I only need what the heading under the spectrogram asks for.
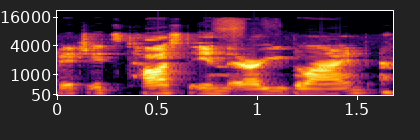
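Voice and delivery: normal talking voice

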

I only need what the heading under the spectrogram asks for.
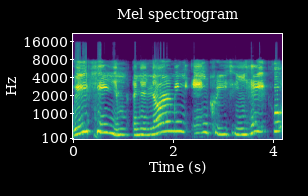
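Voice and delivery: very high, very slow dumb cartoon kid voice, "seen" drawn out. Quote Cowart's statement from yesterday in the stupidest voice possible, almost Cartman. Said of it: "I gotta use the stupidest voice I can".

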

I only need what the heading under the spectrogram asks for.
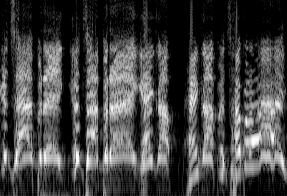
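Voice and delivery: acted very loud yelling. Speaker retells finding someone in the house, retelling a loud yell. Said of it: "I yell it really loud".

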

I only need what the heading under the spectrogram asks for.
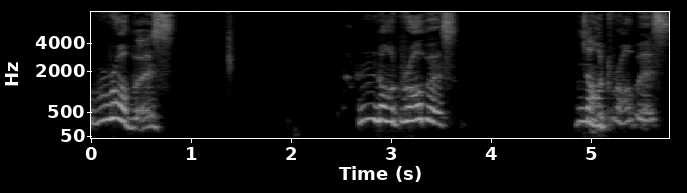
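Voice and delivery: high, panting gasp of sheer terror. A terrified man answers the soba peddler's question about robbers: terrified gasping. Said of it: "gasped the terrified man".

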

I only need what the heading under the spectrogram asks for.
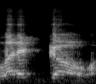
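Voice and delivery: very stern, severe, grave tone, no room to argue. Speaker lying under a car retells a voice warning him, retelling a very stern voice. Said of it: "I hear a very stern voice go".

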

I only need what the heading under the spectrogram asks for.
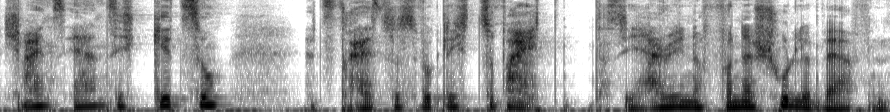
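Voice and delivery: seething, angry hissed voice. Reading a character rebuking a classmate over a friend, hissed angrily. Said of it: "zischte Ron wütend".

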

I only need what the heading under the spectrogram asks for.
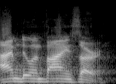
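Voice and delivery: loud, slow, drawn-out called-out reply. Showing how an inmate answers an officer's question: imitating an inmate yelling. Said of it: "this person yell out loud".

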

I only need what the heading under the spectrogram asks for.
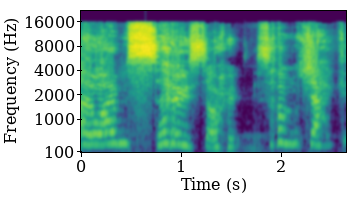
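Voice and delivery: high, very slow speech with laughter breaking through. Reading a text message line aloud with the other player, unable to stop laughing. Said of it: "I can't stop laughing".

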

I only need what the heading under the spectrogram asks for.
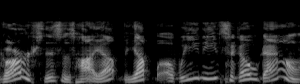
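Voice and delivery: goofy, sing-song hayseed voice with swooping pitch. Gripping a railing far above the ground, speaking in a Mortimer Snerd voice. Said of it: "saying in my Mortimer Snurd voice".

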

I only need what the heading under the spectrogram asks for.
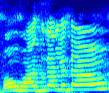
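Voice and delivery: loud, high-pitched delivery.

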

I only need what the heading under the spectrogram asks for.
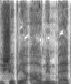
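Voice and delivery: whispered voice. A narrator reads the father, trapped in wreckage, speaking to his son, whispered.

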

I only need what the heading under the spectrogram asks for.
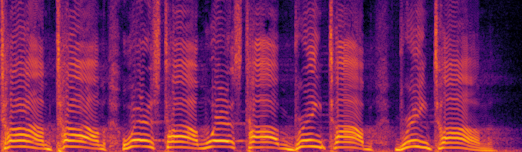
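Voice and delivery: play-acted, very high, shrill, drawn-out top-of-lungs scream. Retelling what a nurse said a dying patient screamed: imitating someone screaming. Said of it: "he screamed at the top of his lungs".

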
